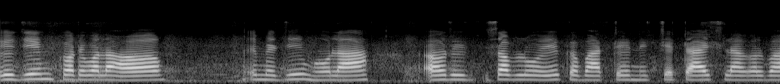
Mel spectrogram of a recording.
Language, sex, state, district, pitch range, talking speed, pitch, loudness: Hindi, female, Uttar Pradesh, Gorakhpur, 200-220 Hz, 125 wpm, 210 Hz, -17 LUFS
